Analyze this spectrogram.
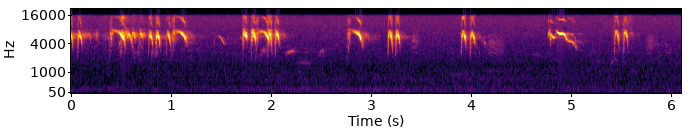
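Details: A citrine wagtail (Motacilla citreola) in Israel gives sharp, high, slightly buzzy chirps in quick bursts, roughly a dozen over six seconds, over a faint low background hum.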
